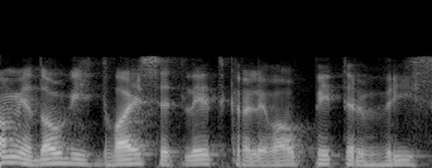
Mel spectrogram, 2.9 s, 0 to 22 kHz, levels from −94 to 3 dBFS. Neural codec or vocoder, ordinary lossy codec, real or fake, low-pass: codec, 16 kHz, 6 kbps, DAC; none; fake; 5.4 kHz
